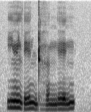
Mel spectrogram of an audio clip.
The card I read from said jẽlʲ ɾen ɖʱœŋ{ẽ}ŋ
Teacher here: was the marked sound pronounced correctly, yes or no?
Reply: no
